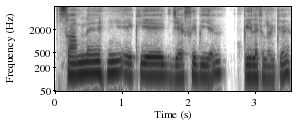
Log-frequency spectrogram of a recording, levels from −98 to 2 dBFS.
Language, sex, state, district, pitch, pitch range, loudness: Hindi, male, Haryana, Jhajjar, 130 Hz, 120-145 Hz, -19 LUFS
